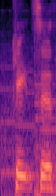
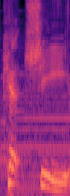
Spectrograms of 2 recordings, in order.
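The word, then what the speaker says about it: Cait Sith: Kate Sith, I do believe, is the proper...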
